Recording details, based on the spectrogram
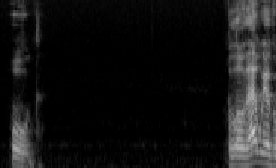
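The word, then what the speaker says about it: עוד: Below that is the word translated again, still, another, or more, and that is pronounced od.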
